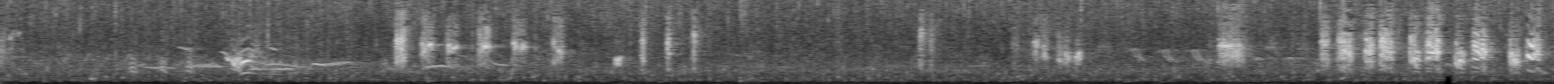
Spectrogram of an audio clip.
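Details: Woodchat shrike delivering a varied song: a short squeaky warble at the start, then clusters of dry ticks and scratchy notes, closing with a quick series of harsh chattering bursts.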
